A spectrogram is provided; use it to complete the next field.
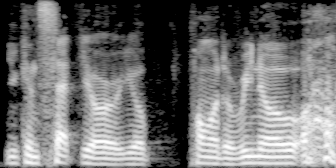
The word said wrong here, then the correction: Pomodoro: how do you pronounce it? – Pomodoro, I think that's Pomodoro. Yeah, I think you're Pomodoro. You're totally right, Max. Pomodoro.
